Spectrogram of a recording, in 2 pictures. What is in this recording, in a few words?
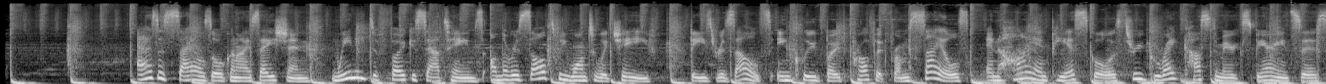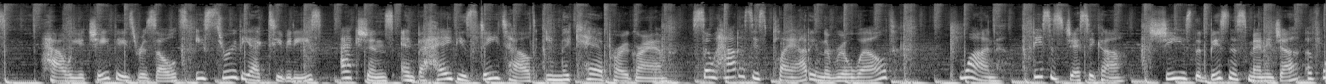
female talent corporate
